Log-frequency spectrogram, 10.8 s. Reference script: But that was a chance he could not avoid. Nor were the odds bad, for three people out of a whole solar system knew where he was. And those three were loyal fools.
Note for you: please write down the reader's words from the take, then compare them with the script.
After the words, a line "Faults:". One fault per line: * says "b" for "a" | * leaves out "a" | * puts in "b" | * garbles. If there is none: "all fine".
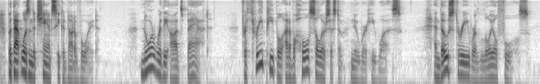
But that wasn't a chance he could not avoid. Nor were the odds bad, for three people out of a whole solar system knew where he was. And those three were loyal fools.
Faults:
* says "wasn't" for "was"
